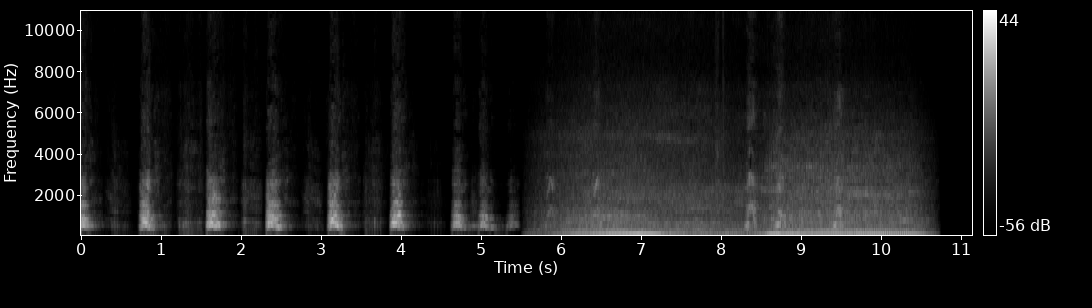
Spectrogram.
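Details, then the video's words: Dog barking in a run of about ten short, sharp barks that grow softer, followed by a long stretch of loud, low engine rumble like a passing vehicle. "DOGS BARKING"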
